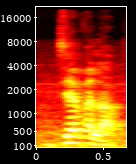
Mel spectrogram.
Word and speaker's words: develop: Now, we often pronounce this as develop. You need to develop your English. This is not develop, but this is develop. Develop. You see when I'm pronouncing lop, lop. Okay, you would get the round like develop. Develop. I hope you get that.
